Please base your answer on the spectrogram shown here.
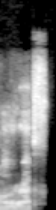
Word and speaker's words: horas: horas são? What Que time o- is it? Que horas Yeah. são? Que horas? Horas, Que yeah? horas? Que horas? The age has no sound.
